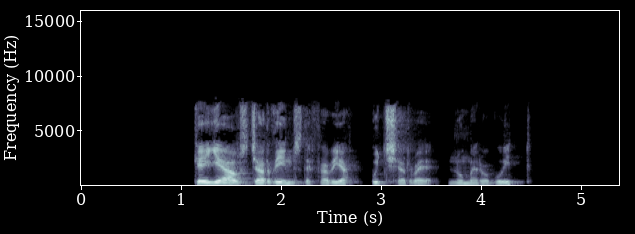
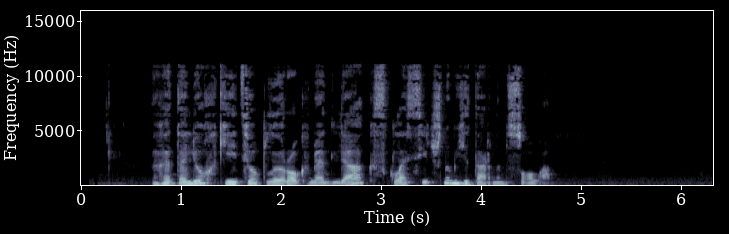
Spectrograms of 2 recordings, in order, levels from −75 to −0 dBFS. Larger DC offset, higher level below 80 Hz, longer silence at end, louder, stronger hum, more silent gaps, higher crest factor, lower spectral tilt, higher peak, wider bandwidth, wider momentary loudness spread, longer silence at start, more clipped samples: neither; about the same, -60 dBFS vs -64 dBFS; second, 1.05 s vs 1.65 s; first, -18 LUFS vs -25 LUFS; neither; first, 2.83-2.89 s, 3.61-3.66 s vs none; about the same, 18 dB vs 20 dB; about the same, -3.5 dB/octave vs -4.5 dB/octave; first, -2 dBFS vs -6 dBFS; second, 8 kHz vs 11.5 kHz; first, 13 LU vs 6 LU; first, 1.15 s vs 0.7 s; neither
